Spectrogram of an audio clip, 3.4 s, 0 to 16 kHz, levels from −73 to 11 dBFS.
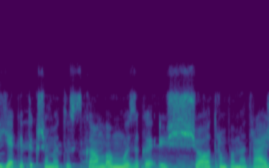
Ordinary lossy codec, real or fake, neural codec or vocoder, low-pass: Opus, 32 kbps; real; none; 7.2 kHz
